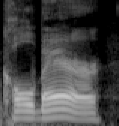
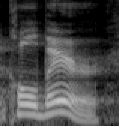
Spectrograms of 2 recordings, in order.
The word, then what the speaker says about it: Colbert: Why Colbert? And he's like, well, actually, the original pronunciation is Colbert, and we changed it to Colbert because we lived in South Carolina, but I went and changed it back.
